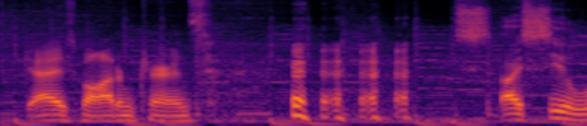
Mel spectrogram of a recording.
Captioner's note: chuckling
